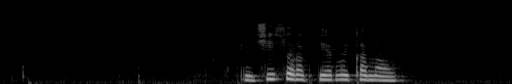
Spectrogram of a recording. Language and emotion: Russian, neutral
